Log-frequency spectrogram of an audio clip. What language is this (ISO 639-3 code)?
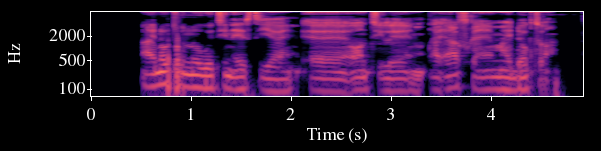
pcm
